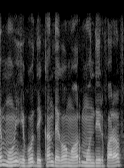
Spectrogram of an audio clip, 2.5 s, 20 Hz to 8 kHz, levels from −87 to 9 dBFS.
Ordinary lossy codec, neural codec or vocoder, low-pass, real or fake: none; none; 7.2 kHz; real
